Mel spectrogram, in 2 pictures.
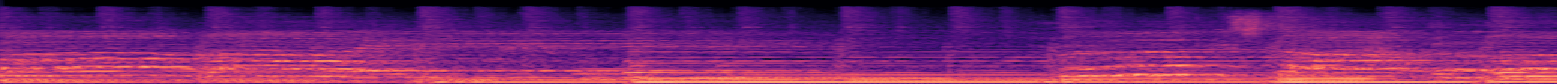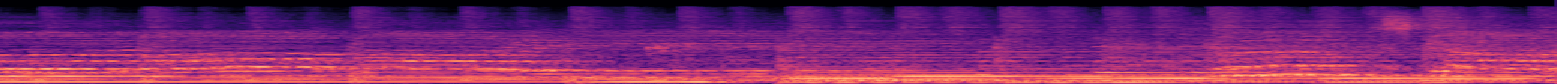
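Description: Live worship band playing and singing a chorus: a man's lead voice with backing vocals over banjo, electric bass, drum kit and piano. The bass holds long notes that change every couple of seconds.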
